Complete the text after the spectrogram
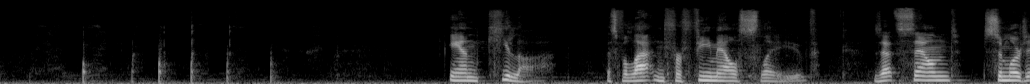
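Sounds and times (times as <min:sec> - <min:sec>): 
quiet hiss: 0:00.0 - 0:10.3
word being written down by hand: 0:00.3 - 0:03.3
speech: 0:04.5 - 0:05.4, 0:06.1 - 0:10.3.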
